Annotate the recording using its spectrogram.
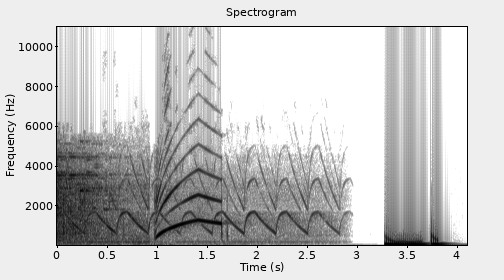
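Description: A siren sound effect yelping with a quick up-and-down sweep about three times a second, with a bigger rising swoop about a second in, fading away by about three seconds. Near the end come two heavy low bass hits as music begins.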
